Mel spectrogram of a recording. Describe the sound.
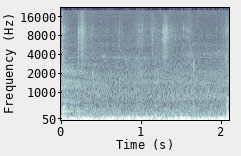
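Stampeding horses sound effect from a game, a continuous low rumble of many pounding hooves that stays steady and fairly loud throughout.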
